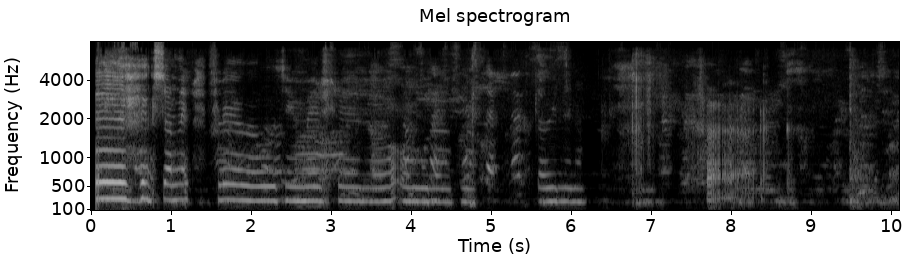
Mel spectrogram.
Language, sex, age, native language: Icelandic, male, 11, Icelandic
